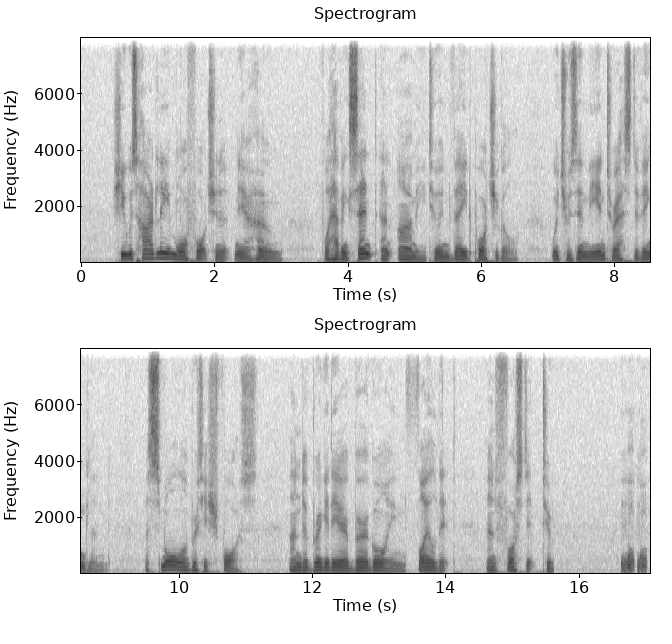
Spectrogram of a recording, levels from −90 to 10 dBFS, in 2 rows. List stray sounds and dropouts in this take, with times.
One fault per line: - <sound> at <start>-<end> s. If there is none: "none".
- laugh at 16.6-17.0 s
